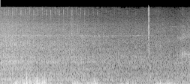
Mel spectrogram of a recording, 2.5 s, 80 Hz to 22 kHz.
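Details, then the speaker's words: Lexus RX300 V6 with misfire codes on cylinders two, four and six, coils and plugs to be replaced: lumpy, uneven idle with irregular low thuds breaking the beat every few firings; multi-cylinder misfire. "he's got an engine communication random cylinder two cylinder four center six oh my god"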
